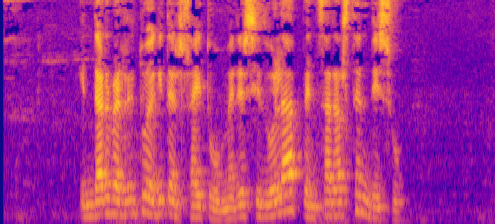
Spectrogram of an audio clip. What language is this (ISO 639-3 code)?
eus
